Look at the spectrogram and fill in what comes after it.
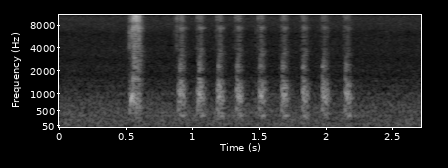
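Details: A fox squirrel in a backyard gives one sharp bark, then a quick run of rasping barks at a steady rhythm, barking at the person filming.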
